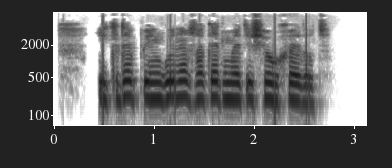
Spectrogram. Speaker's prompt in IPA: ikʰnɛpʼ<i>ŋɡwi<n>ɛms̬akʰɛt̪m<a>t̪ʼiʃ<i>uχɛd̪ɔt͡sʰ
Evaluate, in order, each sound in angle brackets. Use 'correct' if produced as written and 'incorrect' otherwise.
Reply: correct, correct, incorrect, incorrect

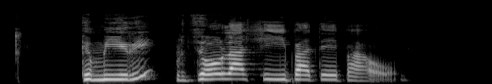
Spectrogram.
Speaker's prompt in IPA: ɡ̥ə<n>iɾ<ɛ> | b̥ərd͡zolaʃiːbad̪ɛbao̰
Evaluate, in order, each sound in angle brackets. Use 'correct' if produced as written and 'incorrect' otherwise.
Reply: incorrect, incorrect

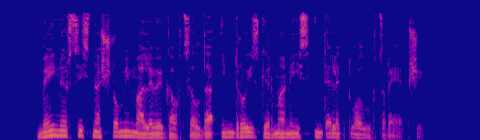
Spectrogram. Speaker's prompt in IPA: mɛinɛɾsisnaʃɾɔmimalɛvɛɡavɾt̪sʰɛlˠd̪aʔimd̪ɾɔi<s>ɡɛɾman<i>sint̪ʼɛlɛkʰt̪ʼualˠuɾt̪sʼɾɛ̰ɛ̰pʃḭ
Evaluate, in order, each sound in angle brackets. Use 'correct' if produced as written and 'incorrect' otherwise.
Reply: correct, incorrect

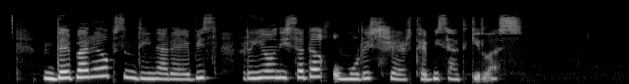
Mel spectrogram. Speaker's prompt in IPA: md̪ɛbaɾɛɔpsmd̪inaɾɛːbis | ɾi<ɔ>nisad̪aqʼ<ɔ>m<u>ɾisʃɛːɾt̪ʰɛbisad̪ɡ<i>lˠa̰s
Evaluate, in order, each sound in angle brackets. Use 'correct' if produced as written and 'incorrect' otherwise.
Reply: correct, incorrect, correct, correct

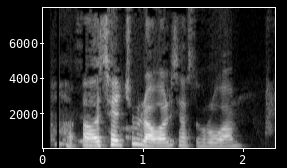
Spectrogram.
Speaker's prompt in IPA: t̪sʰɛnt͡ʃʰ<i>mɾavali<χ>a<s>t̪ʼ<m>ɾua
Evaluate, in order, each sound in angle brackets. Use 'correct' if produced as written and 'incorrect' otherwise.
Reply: correct, incorrect, correct, correct

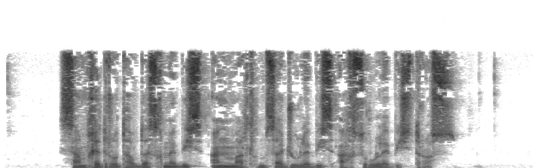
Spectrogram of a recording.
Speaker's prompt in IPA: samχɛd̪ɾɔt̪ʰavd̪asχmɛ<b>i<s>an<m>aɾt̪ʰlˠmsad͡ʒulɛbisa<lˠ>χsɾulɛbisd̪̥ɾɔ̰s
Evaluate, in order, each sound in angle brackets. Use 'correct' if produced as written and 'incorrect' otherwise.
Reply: correct, correct, correct, incorrect

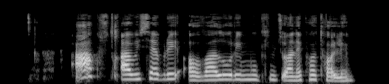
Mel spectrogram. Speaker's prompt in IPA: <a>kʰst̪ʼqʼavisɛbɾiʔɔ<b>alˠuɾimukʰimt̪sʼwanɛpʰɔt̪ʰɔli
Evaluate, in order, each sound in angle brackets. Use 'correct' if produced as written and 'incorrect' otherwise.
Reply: correct, incorrect

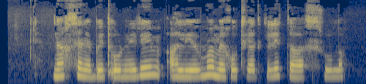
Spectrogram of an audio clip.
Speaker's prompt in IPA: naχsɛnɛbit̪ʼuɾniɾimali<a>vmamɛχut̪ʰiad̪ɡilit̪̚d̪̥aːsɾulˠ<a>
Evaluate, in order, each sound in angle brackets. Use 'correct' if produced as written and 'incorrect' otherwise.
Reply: incorrect, correct

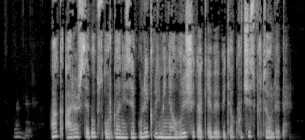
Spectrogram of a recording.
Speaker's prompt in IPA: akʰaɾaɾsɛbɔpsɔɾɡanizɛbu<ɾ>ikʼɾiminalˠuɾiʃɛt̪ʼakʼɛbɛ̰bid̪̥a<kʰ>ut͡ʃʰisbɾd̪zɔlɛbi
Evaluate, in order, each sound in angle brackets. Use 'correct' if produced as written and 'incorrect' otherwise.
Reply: incorrect, correct

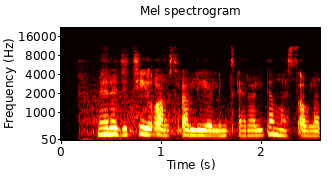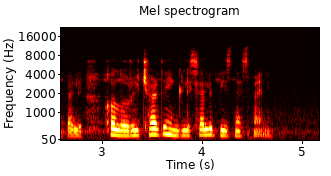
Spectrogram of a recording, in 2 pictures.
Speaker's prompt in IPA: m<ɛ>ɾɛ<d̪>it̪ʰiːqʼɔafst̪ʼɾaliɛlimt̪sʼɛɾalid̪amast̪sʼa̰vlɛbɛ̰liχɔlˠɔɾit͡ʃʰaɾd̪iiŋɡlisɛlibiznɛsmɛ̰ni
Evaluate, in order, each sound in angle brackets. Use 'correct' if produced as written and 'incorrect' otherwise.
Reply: correct, correct

